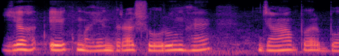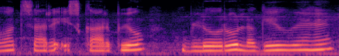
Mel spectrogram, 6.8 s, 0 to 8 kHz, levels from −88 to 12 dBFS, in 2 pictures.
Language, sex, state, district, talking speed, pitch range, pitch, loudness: Hindi, female, Jharkhand, Ranchi, 125 wpm, 210-230 Hz, 225 Hz, -17 LUFS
